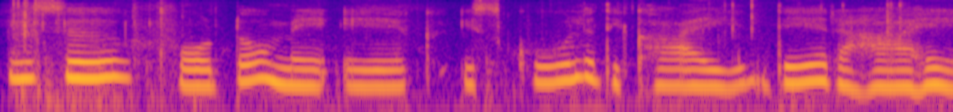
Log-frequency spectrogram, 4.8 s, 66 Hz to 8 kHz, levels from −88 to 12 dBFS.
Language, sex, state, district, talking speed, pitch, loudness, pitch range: Hindi, female, Madhya Pradesh, Dhar, 115 wpm, 220 Hz, -16 LUFS, 200-255 Hz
